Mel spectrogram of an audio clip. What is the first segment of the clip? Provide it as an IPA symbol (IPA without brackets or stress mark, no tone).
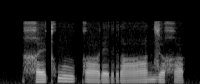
χ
